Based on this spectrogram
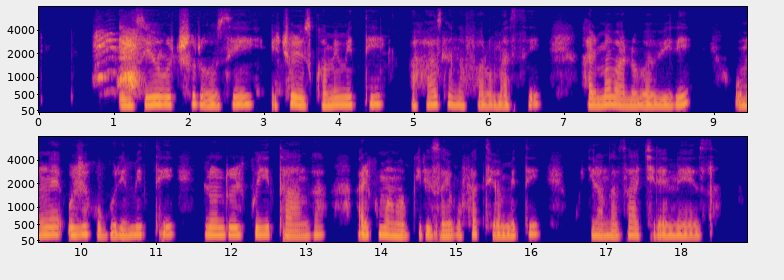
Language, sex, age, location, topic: Kinyarwanda, female, 25-35, Nyagatare, health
